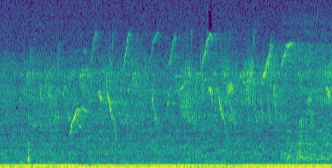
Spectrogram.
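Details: Common starling on İnönü University campus, Turkey: a stream of high, slurred whistles, some rising and some falling, given rapidly one after another over a loud, steady low mechanical hum.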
